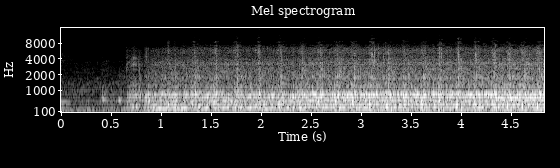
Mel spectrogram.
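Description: Singer SM-MC9116 electric sewing machine starting up just under a second in and stitching steadily through fabric, with a fast, even ticking of the needle stroke. The upper thread tension is set at zero for a test seam.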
